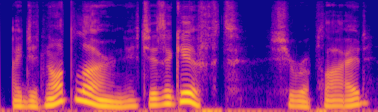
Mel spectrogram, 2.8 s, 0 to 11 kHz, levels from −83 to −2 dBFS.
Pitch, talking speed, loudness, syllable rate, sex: 150 Hz, 210 wpm, -18 LUFS, 4.5 syllables/s, female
